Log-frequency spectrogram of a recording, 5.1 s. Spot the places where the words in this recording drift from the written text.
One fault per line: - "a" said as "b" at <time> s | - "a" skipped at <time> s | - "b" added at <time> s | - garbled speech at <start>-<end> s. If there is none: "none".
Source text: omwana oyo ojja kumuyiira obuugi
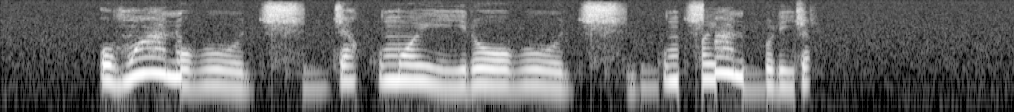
- "oyo" said as "obuugi" at 0.9 s
- garbled speech at 3.1-4.1 s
